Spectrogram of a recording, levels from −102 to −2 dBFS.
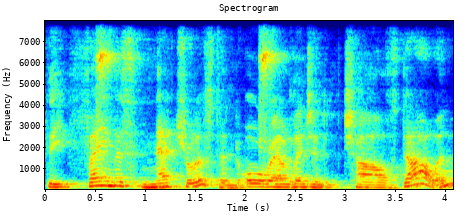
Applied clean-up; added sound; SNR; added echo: none; Tambourine; 18 dB; reverberation time 0.8 s.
